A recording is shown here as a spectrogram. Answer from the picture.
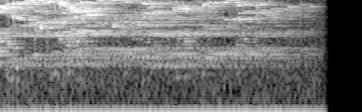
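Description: High, glittering chime shimmer at the tail of a radio programme's closing jingle, fading away over about two seconds and then cutting off.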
